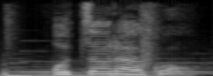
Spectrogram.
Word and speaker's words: 어쩌라고: The jo is a tense JJ sound. It's stronger than a regular J. Practice making a sharp, almost popping J sound.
